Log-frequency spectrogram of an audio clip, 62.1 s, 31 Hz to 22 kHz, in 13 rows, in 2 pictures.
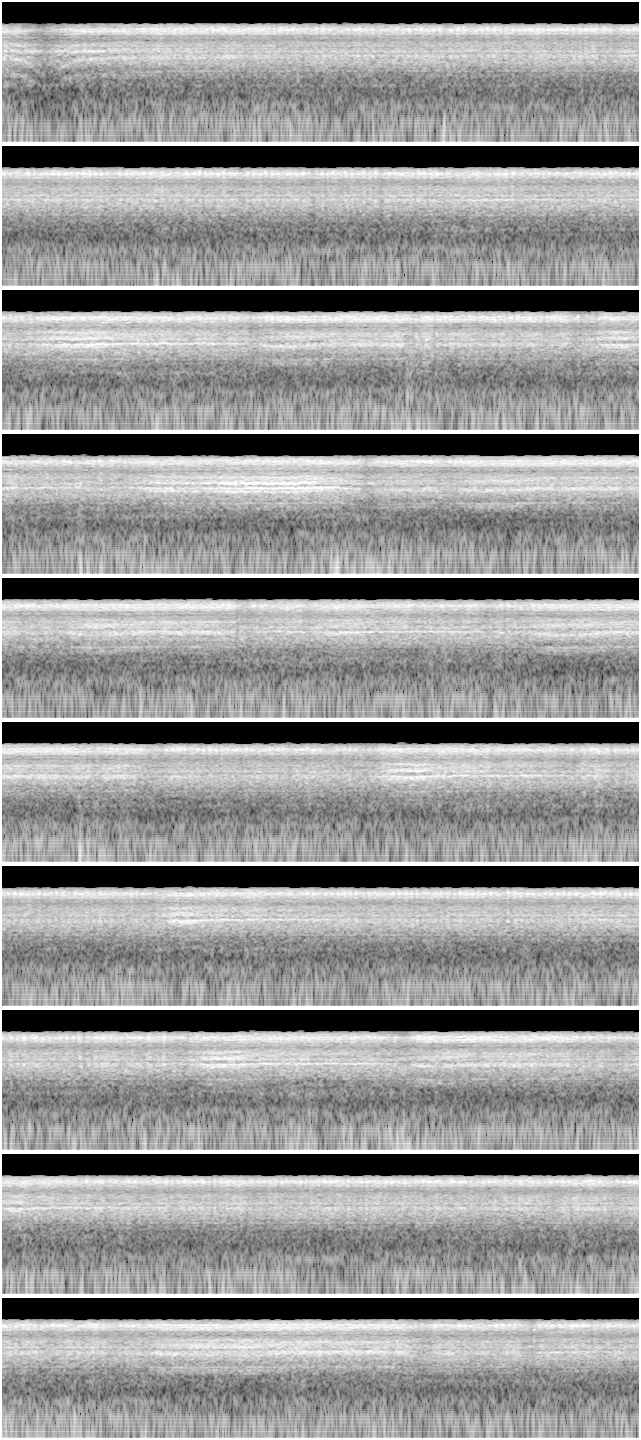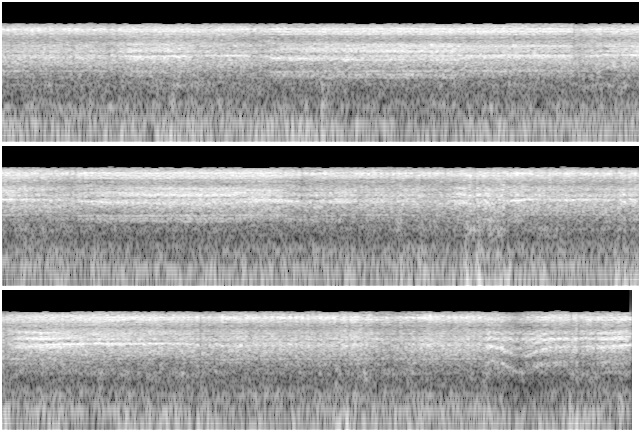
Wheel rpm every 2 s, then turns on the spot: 180, 230, 240, 230, 230, 230, 230, 230, 220, 230, 230, 230, 230, 230, 230, 230, 230, 230, 230, 230, 230, 230, 220, 230, 230, 220, 230, 220, 230, 230, 190.
none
